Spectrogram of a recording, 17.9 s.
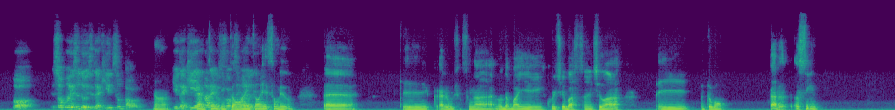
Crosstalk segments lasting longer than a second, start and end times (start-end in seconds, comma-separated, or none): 3.9-5.4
